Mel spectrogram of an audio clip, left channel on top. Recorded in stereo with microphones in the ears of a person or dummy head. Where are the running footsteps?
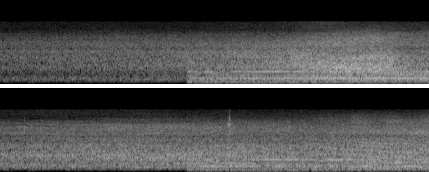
70° right (ahead or behind), 5 m.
